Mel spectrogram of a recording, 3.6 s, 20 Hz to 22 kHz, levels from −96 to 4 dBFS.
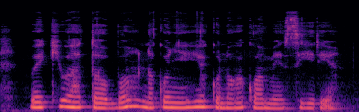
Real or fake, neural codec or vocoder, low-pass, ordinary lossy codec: real; none; 14.4 kHz; none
